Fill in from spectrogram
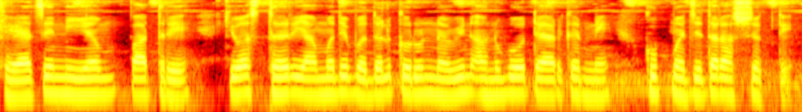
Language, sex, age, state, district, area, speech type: Marathi, male, 18-30, Maharashtra, Sangli, urban, spontaneous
